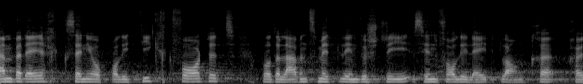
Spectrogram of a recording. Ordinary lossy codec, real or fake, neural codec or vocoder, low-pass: MP3, 96 kbps; real; none; 14.4 kHz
